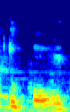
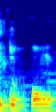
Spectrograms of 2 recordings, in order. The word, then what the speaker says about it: Dupont: É Dupont com T e Dupont com D, mas você não pronuncia a letra final, então fica uma coisa.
